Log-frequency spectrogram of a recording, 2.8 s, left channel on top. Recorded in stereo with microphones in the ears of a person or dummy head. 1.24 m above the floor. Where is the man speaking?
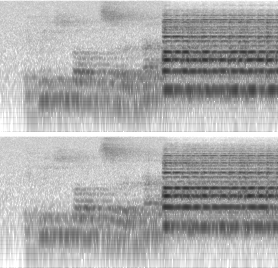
35° left (ahead or behind), 5 m.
